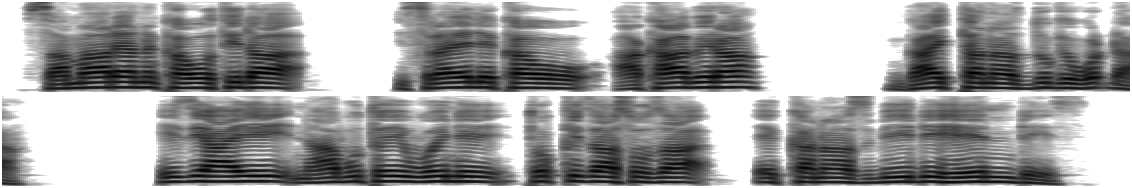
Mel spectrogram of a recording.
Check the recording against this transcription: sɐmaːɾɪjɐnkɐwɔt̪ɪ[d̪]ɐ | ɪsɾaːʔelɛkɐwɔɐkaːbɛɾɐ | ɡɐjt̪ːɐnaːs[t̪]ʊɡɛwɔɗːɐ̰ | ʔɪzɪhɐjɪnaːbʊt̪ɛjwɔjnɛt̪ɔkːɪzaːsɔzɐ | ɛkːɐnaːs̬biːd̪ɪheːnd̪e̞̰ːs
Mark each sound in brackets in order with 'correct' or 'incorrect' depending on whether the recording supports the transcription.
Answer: correct, incorrect: d̪

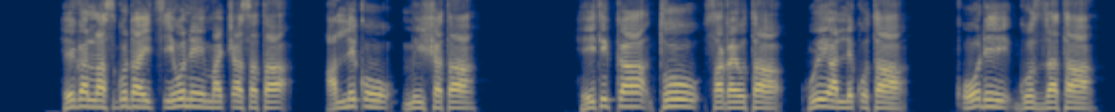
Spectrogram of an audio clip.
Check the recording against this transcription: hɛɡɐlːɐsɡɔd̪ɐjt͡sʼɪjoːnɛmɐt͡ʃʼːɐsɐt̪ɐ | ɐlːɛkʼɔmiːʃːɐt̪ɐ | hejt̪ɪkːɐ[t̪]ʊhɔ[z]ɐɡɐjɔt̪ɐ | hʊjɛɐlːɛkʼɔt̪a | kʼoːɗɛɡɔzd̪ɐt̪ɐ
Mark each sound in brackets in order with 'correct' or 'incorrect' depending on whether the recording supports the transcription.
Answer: correct, incorrect: s

